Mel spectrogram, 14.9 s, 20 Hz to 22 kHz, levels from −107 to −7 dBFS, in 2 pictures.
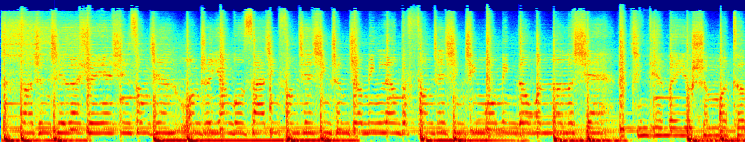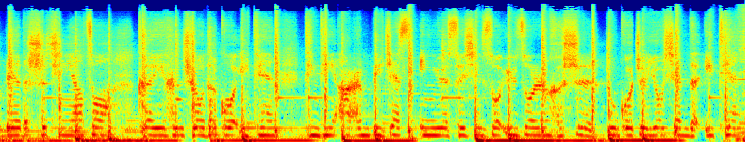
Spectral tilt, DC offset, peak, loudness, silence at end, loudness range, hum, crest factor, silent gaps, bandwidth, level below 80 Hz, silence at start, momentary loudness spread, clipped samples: -4.5 dB/octave; 0.2%; 0 dBFS; -15 LUFS; 0 s; 1 LU; none; 14 dB; none; 17 kHz; -16 dBFS; 0 s; 5 LU; under 0.1%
